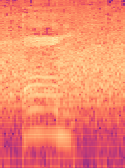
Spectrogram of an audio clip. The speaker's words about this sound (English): Get a round of applause.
